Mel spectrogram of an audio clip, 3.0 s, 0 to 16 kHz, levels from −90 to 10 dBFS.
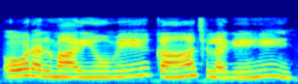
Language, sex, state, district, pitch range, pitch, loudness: Hindi, female, Madhya Pradesh, Bhopal, 225-260 Hz, 230 Hz, -14 LUFS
